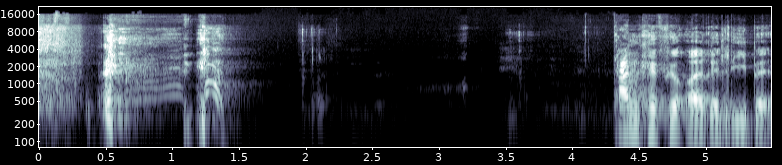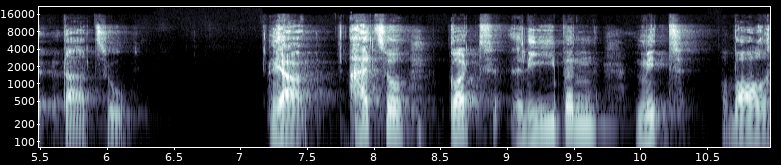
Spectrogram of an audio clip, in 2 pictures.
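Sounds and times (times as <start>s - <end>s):
harsh throaty coughs from a person with a cold: 0.0s - 1.7s
speech: 0.4s - 1.4s, 4.4s - 6.3s, 7.2s - 10.9s.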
